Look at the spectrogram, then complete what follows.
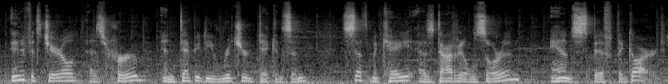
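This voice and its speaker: Guy reading show credits, kinda higher voice, music clearly behind. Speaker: credits announcer. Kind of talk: scripted credits read.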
